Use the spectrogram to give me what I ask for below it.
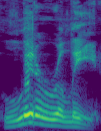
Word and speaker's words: literally: So this is literally. Now listen carefully to the pronunciation of this. Literally. The pronunciation, really, we could say literally, but the pronunciation becomes literally, literally, literally.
